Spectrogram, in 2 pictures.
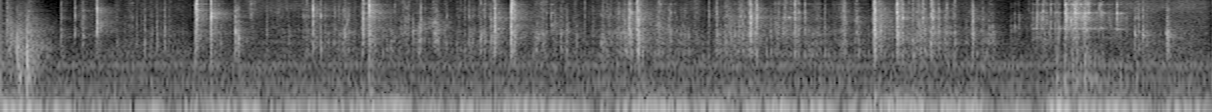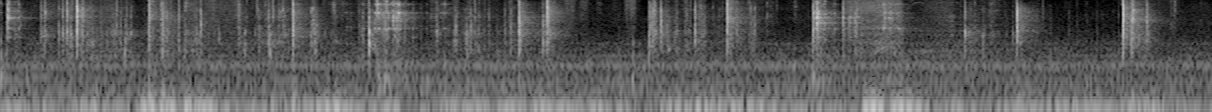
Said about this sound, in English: you'll see me take off keycaps like a savage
